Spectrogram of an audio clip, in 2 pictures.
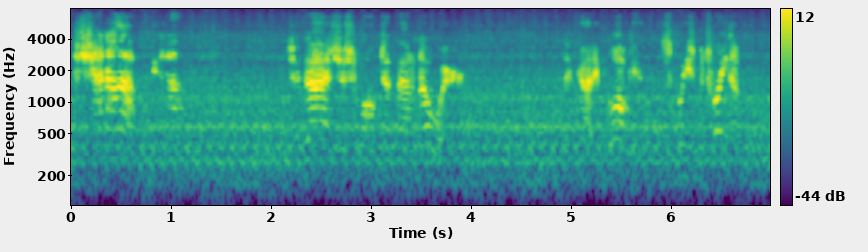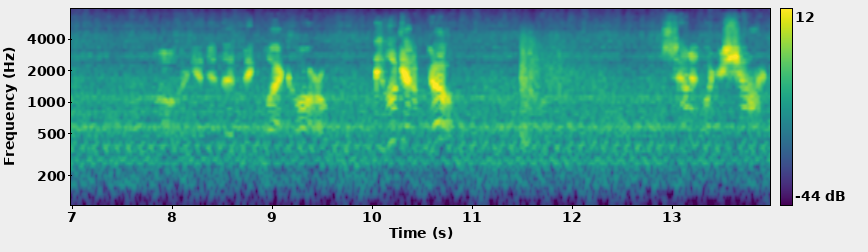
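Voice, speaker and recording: A man playing a wisecracking, excitable street reporter calling in an eyewitness account in a 1950s-style radio drama. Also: high voice, a little slow, long pauses, noisy background. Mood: startled, urgent. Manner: exclamatory, running eyewitness report.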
